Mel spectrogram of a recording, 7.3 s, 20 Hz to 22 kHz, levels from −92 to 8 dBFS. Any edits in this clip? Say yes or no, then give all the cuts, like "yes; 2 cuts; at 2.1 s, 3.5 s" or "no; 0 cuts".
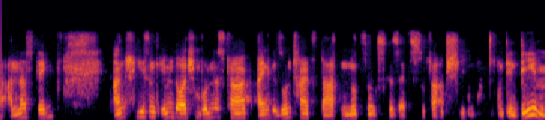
yes; 1 cut; at 1.4 s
